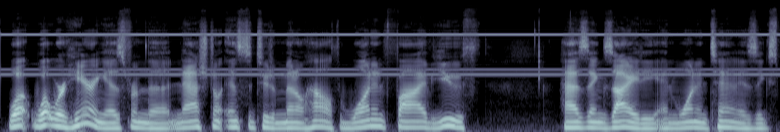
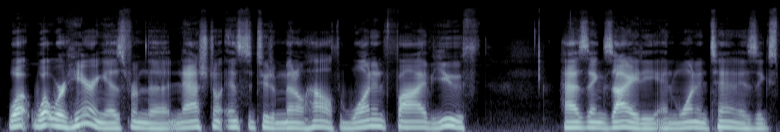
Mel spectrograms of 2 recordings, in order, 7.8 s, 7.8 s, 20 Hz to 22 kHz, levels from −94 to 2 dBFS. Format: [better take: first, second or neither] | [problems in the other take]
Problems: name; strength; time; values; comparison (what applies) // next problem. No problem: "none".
second | high-pitched whine; noticeable; throughout; 8.5 kHz, 15 dB below the speech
